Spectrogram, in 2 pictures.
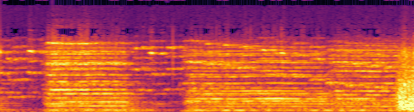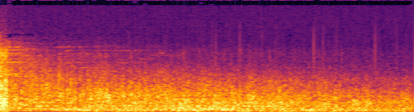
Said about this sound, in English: Jagged lightning streaked across the evening sky. Rain fell in torrents, and the wind howled across the desolate countryside.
